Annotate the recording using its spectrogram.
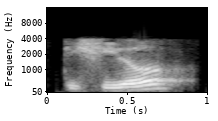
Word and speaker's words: Teixidó: Se dice Teixidó y quiere decir tejedor.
